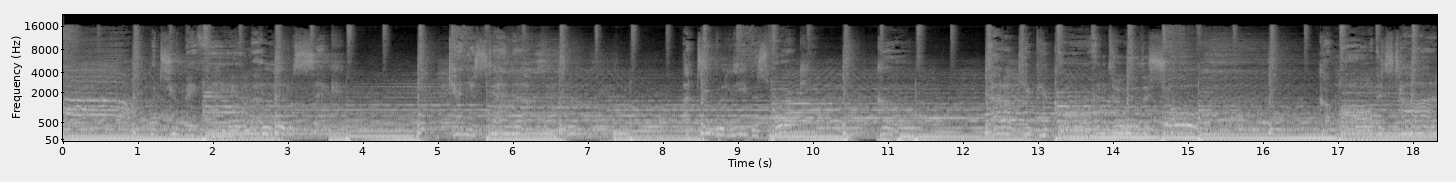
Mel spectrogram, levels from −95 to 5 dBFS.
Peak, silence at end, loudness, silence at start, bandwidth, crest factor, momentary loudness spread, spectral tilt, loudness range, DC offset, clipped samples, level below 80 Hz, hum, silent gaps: -2 dBFS; 0 s; -20 LUFS; 0 s; 17 kHz; 18 dB; 5 LU; -5.5 dB/octave; 3 LU; under 0.1%; under 0.1%; -24 dBFS; none; none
